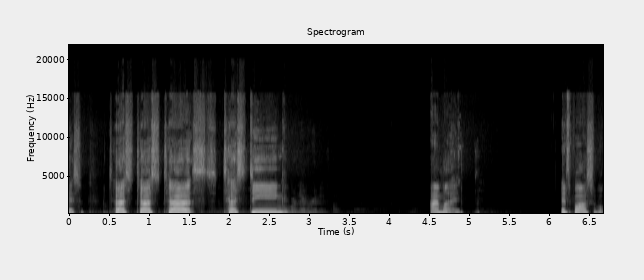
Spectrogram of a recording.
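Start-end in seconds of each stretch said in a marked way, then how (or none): 0.0-2.8 very loud, slow, deliberate, evenly spaced delivery. Testing the microphone, deliberately talking loudly. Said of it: "let's try to talk like loud".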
